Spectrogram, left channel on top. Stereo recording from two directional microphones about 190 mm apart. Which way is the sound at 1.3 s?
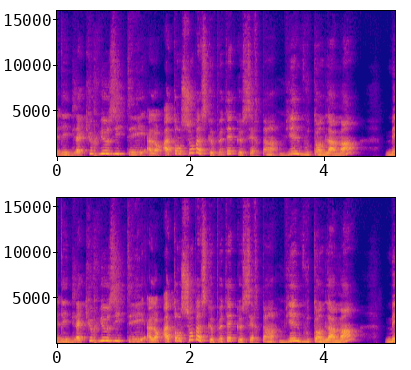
45° right (ahead or behind).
